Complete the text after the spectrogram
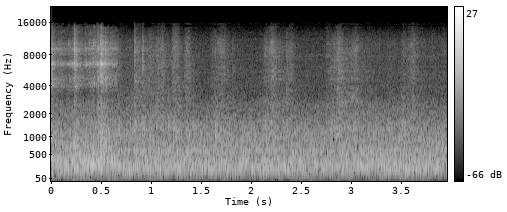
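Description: A paper filter rustles as hands press it into a glass dripper.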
